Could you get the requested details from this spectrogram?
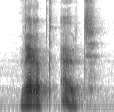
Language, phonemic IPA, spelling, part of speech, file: Dutch, /ˈwɛrᵊpt ˈœyt/, werpt uit, verb, Nl-werpt uit.ogg
- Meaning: inflection of uitwerpen: 1. second/third-person singular present indicative 2. plural imperative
